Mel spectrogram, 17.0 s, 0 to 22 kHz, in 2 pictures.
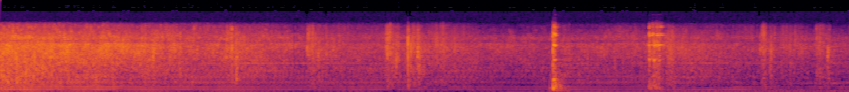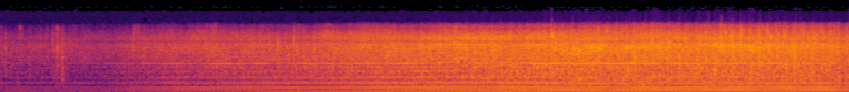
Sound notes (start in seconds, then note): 11.2 helicopter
